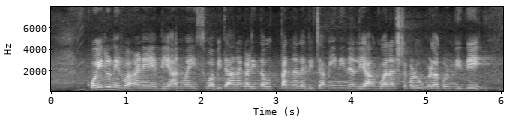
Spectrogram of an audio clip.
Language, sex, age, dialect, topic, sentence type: Kannada, female, 36-40, Coastal/Dakshin, agriculture, statement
